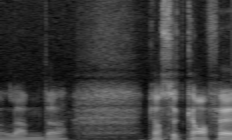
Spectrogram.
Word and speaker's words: lambda: Par exemple, lambda, ça s'écrit comme ça. Il y a un B muet dans lambda.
